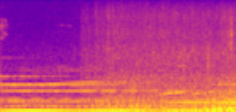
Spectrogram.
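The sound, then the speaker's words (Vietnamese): Heavy rain starts to fall during a thunderstorm, a dense hiss that builds after the first second and continues steadily over sustained soft tones. “Kèm theo đó là mưa bắt đầu rơi, lộp bộp, lộp bộp.”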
